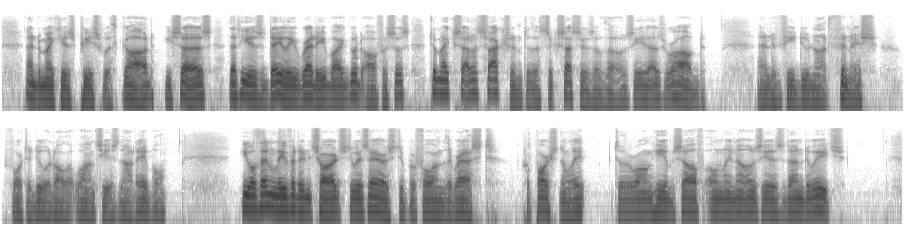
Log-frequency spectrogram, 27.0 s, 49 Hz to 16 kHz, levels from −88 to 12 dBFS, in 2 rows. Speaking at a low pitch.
Yes: very low, 90 Hz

